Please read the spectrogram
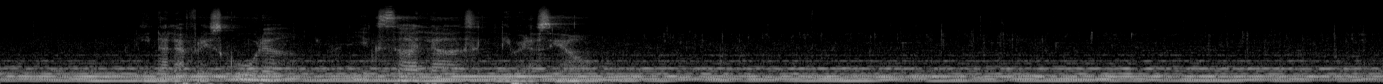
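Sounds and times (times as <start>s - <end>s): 
steady rain falling: 0.0s - 13.8s
low sustained tonal drone: 1.4s - 6.6s
speech: 1.9s - 3.0s, 3.6s - 6.1s.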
